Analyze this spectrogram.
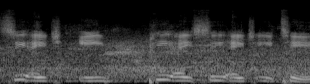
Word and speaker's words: Chepachet: You spell it c h e p a c h e t and it's Chepachet, it's in Rhode Island.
